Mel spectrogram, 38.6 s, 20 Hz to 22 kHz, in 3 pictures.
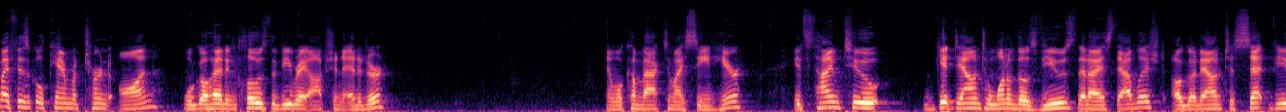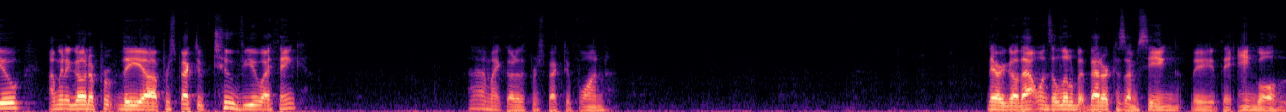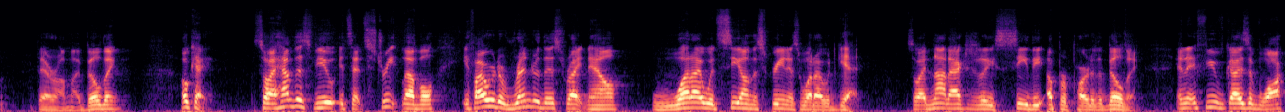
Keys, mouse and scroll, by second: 2.0 click, 4.5 click, 4.9 click, 5.9 click, 7.8 click, 9.7 click, 15.0 click, 18.2 click, 21.4 click.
